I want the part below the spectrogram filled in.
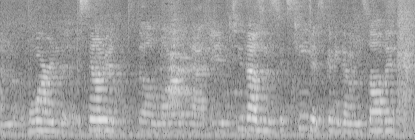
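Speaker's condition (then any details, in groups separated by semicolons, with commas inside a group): No condition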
